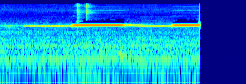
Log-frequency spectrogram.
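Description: A smoke alarm sounds a shrill, high-pitched tone that swells into two louder blaring bursts before cutting off abruptly. No one speaks, and it is loud.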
